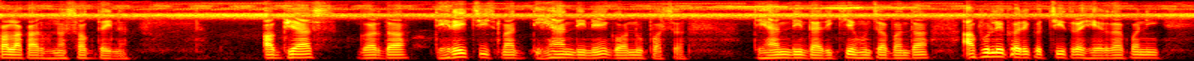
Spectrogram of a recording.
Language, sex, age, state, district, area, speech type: Nepali, male, 30-45, West Bengal, Kalimpong, rural, spontaneous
